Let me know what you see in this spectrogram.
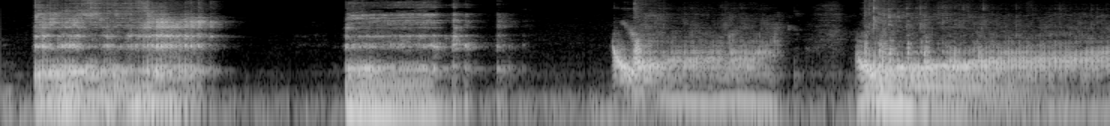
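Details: Girl (volleyball player): four long, loud, gurgling voiced belches separated by short pauses; burping.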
